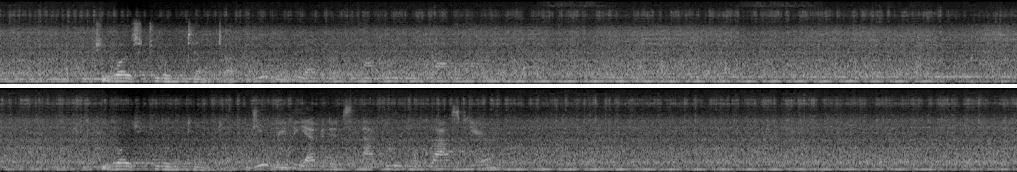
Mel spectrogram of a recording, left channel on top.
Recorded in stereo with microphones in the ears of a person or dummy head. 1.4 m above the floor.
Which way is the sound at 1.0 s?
55° left (ahead or behind).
